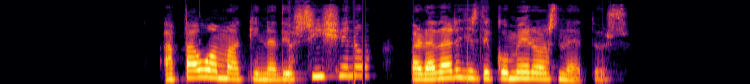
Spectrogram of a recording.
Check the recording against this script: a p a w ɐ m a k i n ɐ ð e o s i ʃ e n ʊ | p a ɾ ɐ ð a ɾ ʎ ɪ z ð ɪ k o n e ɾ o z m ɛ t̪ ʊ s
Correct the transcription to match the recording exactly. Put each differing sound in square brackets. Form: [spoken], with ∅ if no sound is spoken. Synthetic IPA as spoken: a p a w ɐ m a k i n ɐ ð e o s i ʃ e n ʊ | p a ɾ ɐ ð a ɾ ʎ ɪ z ð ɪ k o [m] e ɾ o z [n] ɛ t̪ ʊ s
